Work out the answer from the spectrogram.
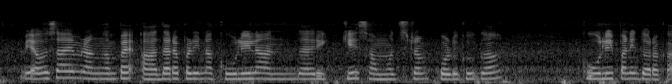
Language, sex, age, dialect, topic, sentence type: Telugu, female, 18-24, Utterandhra, agriculture, statement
